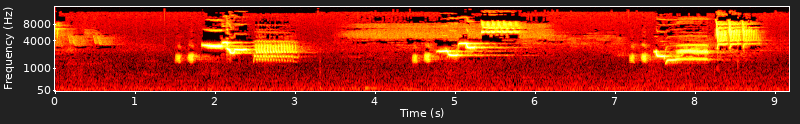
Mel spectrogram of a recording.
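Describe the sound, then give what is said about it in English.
A wood thrush sings three clear, flute-like phrases, each opening with soft low notes and ending in a high, shimmering trill, separated by short pauses. The song is heard alone, with no voices. “The wood thrush is another interesting call.”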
